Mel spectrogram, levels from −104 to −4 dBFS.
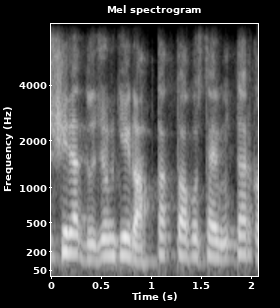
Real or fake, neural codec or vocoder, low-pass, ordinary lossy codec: fake; codec, 24 kHz, 3 kbps, HILCodec; 7.2 kHz; Opus, 32 kbps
